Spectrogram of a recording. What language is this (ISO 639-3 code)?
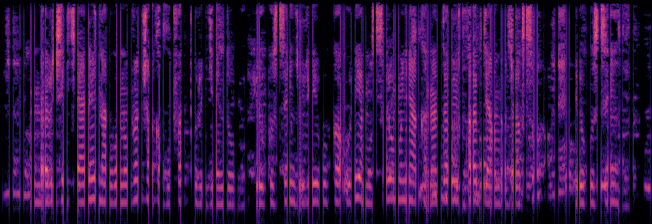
kin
